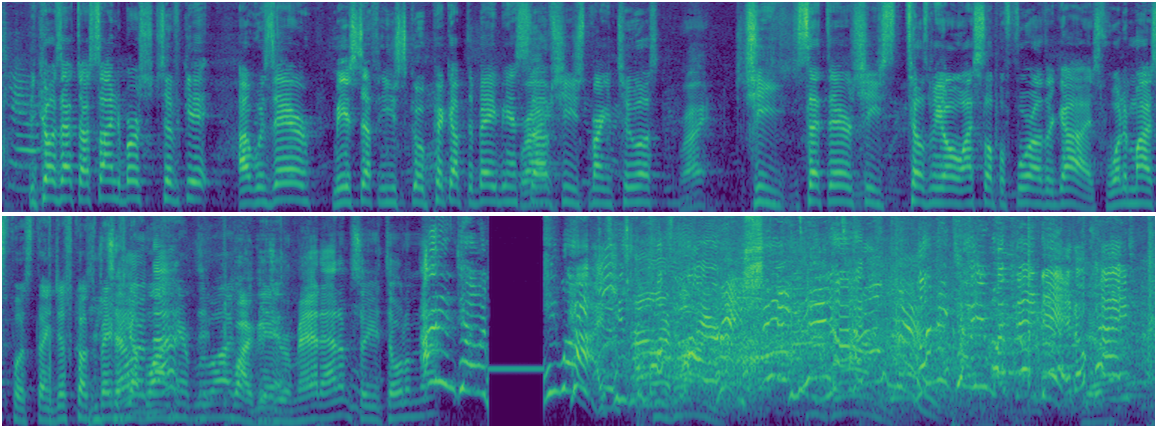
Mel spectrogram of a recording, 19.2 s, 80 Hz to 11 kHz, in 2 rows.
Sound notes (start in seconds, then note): 13.6 beep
